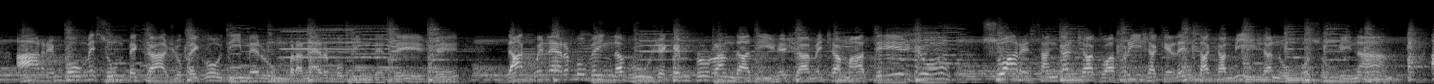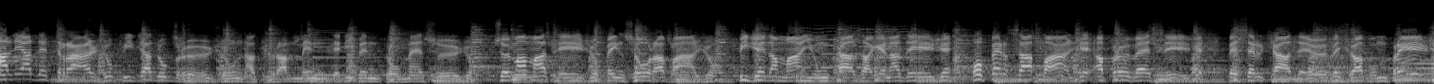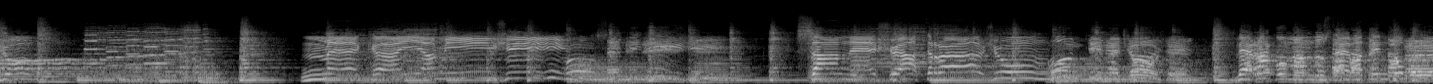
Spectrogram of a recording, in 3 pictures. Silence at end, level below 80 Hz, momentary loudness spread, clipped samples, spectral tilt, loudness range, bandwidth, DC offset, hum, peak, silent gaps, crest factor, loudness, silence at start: 0 s; -54 dBFS; 7 LU; under 0.1%; -5 dB/octave; 3 LU; 10.5 kHz; under 0.1%; none; -6 dBFS; none; 16 dB; -23 LUFS; 0 s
